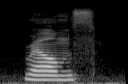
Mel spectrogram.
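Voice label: "realms", US English; pronunciations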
